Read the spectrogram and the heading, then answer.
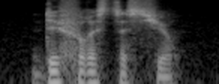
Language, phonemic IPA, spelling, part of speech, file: French, /de.fɔ.ʁɛs.ta.sjɔ̃/, déforestation, noun, LL-Q150 (fra)-déforestation.wav
- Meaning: deforestation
